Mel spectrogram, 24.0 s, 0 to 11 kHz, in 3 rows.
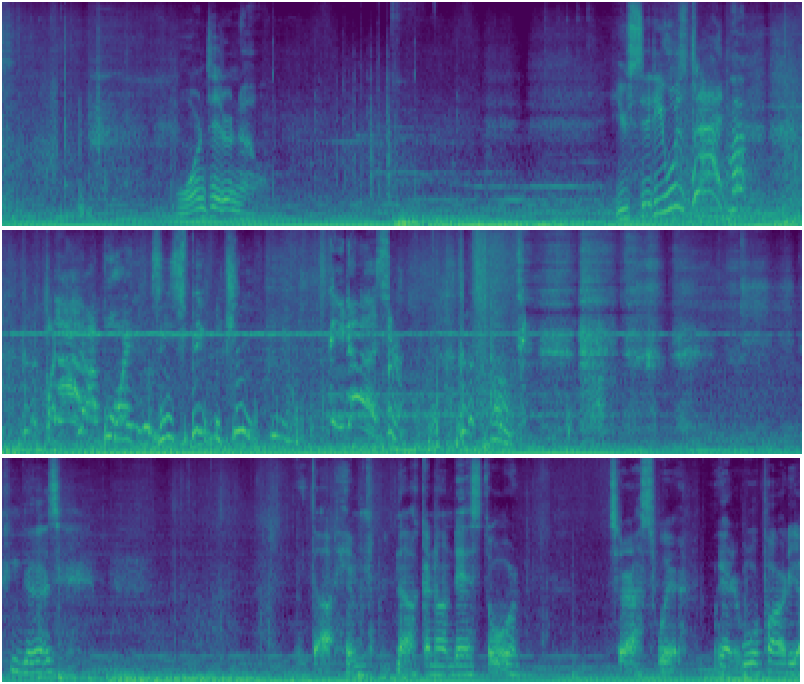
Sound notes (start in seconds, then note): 3.8 tense music; 8.5 fighting, skirmishing sounds; 14.9 panting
